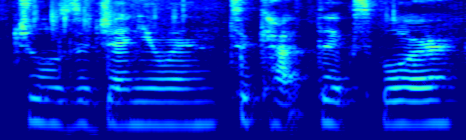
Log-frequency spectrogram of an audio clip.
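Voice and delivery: ordinary delivery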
